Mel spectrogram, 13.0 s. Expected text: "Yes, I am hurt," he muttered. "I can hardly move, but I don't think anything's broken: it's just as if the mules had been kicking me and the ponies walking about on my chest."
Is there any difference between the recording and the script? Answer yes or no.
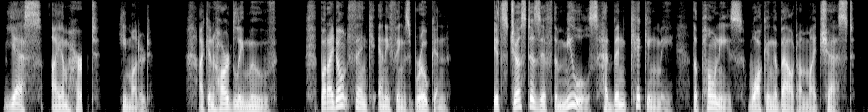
yes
